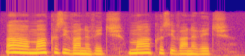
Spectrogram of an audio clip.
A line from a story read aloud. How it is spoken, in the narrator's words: sighed the inspector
